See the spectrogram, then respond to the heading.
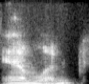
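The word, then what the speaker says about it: Hameln: fountain grass Hamlin and it is spelled like that I kept wanting to call it and meln which was so hard to say and somebody said no it's Hamlin um and it's a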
